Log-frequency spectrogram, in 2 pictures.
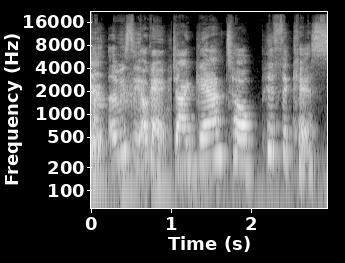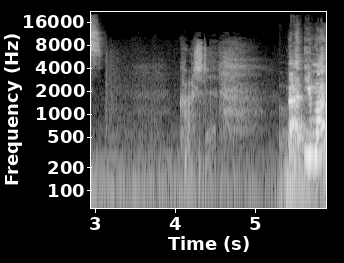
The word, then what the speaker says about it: Gigantopithecus: Gigantopithecus.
